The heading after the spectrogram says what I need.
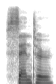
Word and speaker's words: center: Usually, if the T comes after an N, we drop that T and we do not pronounce it. Center, center. No, it's not center. It's almost like we're spelling it C-E-N-N-E-R, center. I'll meet you in the center of town, not center.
